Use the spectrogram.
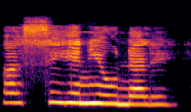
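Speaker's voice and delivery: high, loud, dreamy voice; dreamy Catherine. A narrator's reading. Catherine to Nelly from her sickbed, high and dreamy. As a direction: drift through the words as if half asleep. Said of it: "she continued dreamily".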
